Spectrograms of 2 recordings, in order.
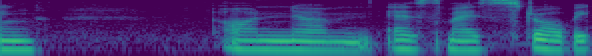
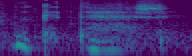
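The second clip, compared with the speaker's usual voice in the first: whisper=40; 16 dB quieter than usual. Real, not acted. Whispering while unfolding.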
